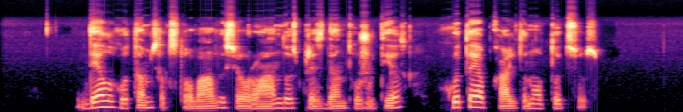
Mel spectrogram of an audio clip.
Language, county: Lithuanian, Marijampolė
